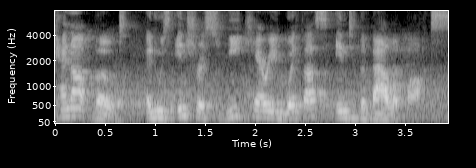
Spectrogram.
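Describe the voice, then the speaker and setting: Fairly quick, lively speech from a man with high pitch, over noticeable background noise. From Kansas, raised from childhood after immigrating from Mexico. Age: 20s. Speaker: voting rights activist. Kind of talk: rally speech. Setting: indoor rally in capitol rotunda.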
